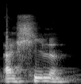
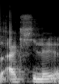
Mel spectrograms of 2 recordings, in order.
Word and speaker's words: Achille: In French, it's pronounced Achille, but you can use I don't mind really. You can use Achille. It's like more of the Greek way of saying my name, and so it's kind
